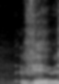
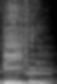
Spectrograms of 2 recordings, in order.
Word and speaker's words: Vue: And view is not the correct way to pronounce it. – Vue.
